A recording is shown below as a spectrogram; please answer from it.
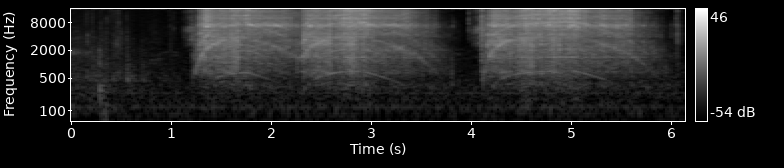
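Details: Old brushed electric LST RC car on 7.2 V battery instead of possibly 6 V, after adjustment; two clean bursts of high whirring rising and falling with throttle, no grinding or stutter; brushed motor sounds healthy.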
